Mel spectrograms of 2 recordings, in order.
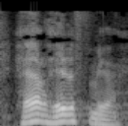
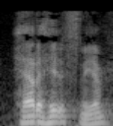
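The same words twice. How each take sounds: First: Louder, pleading cry to the Lord; urgent plea. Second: Said in the usual way. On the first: Acted. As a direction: call out for help as if in need. Preacher voices a desperate plea. (lauter, flehender Hilferuf)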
